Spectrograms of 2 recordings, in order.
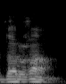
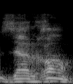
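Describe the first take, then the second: First: The name begins with a D sound. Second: The name begins with a Z sound. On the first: This is the original Arabic form. "instead of Dargham" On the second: This is how Persian speakers say it. "they call me, for example, Zargham"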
